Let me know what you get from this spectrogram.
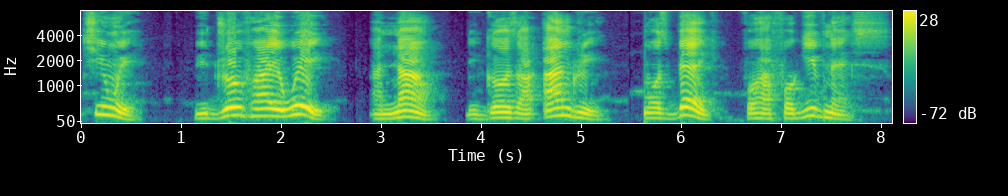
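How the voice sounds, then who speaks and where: A man's voice: a little high, animated, slow. A man voicing a worried village elder in a folktale, humble, hesitant and imploring. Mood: anxious.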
